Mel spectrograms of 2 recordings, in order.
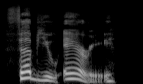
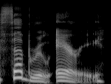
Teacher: reflects its Latin roots but over time the pronunciation has changed the first R in February is often silent in Modern English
